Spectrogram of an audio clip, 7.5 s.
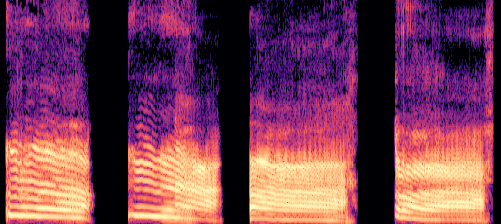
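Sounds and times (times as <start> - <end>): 
person moaning: 0.1 - 7.5.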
